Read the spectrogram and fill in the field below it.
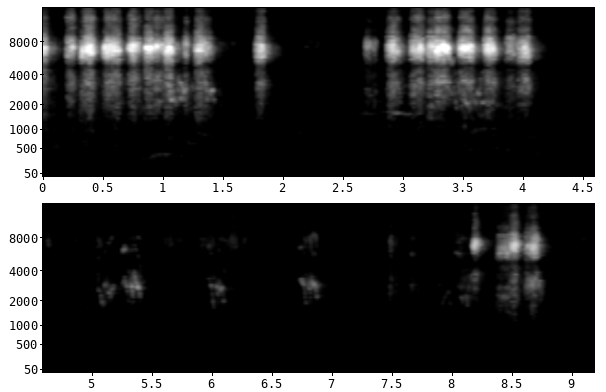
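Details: Budgies chirping: two long, loud bursts of rasping, buzzy chatter, followed by scattered short squeaky chirps and a final rasping burst.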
